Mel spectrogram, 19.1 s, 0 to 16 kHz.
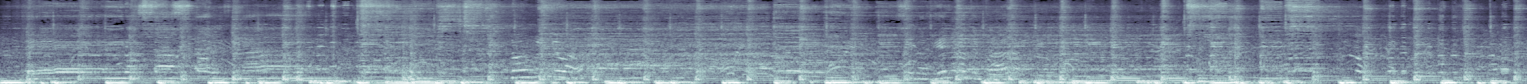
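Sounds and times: man singing: 0.0s - 14.2s
accordion: 0.0s - 19.0s
bass line: 0.0s - 19.0s
drums: 0.0s - 19.0s
guitar: 0.0s - 19.0s.

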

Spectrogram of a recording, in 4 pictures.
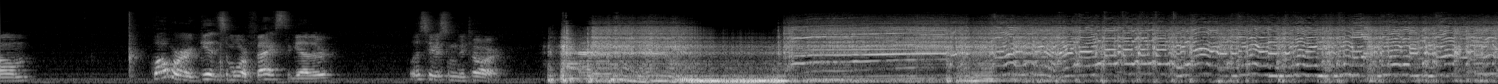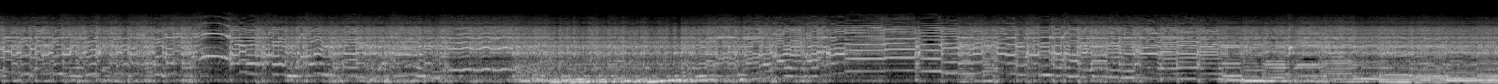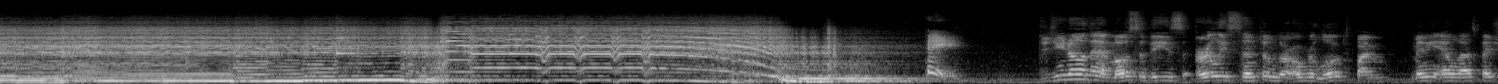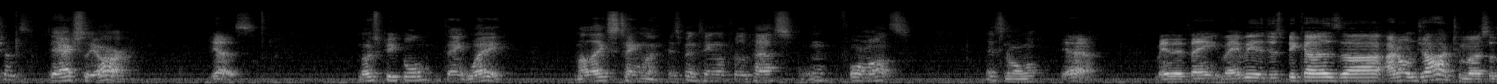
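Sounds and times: electric guitar solo: 5.4s - 39.2s.

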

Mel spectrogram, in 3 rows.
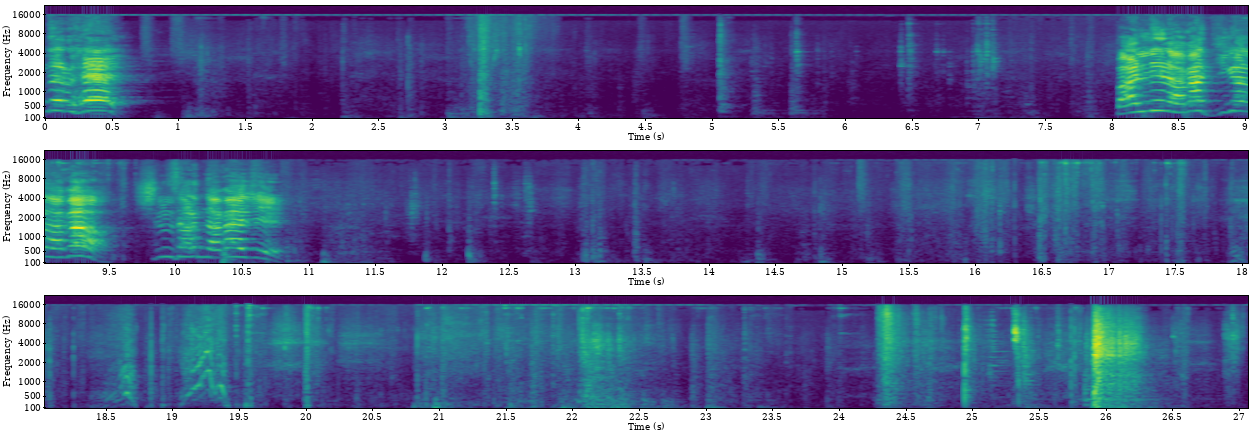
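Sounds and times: cloth bag rustling: 15.8s - 20.0s
zipper being pulled: 18.4s - 19.6s.

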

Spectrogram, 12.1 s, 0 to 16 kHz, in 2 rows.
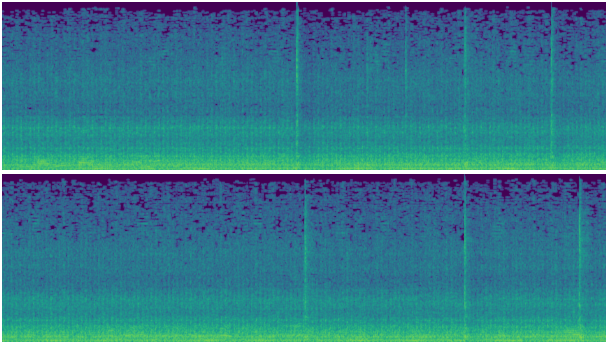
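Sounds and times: truck engine idling: 0.0s - 12.0s.

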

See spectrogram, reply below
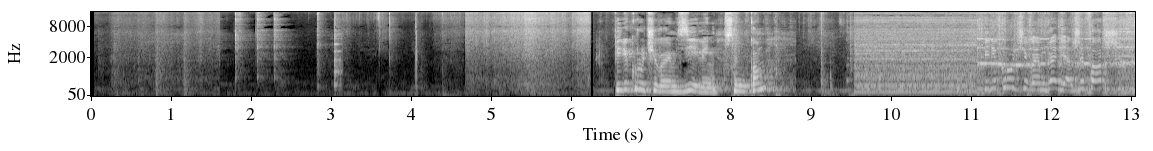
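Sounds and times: herbs rustling: 3.2s - 6.3s.

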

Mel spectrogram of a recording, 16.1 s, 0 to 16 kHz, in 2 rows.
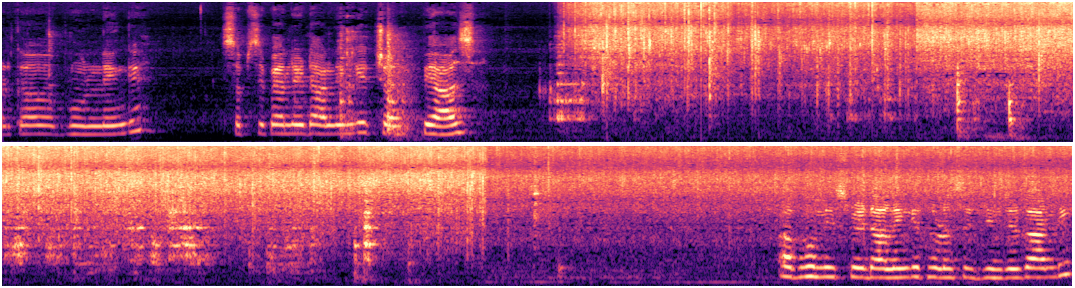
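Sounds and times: onions sizzling in oil: 4.1s - 16.0s
wooden spatula scraping pan: 6.2s - 11.2s.

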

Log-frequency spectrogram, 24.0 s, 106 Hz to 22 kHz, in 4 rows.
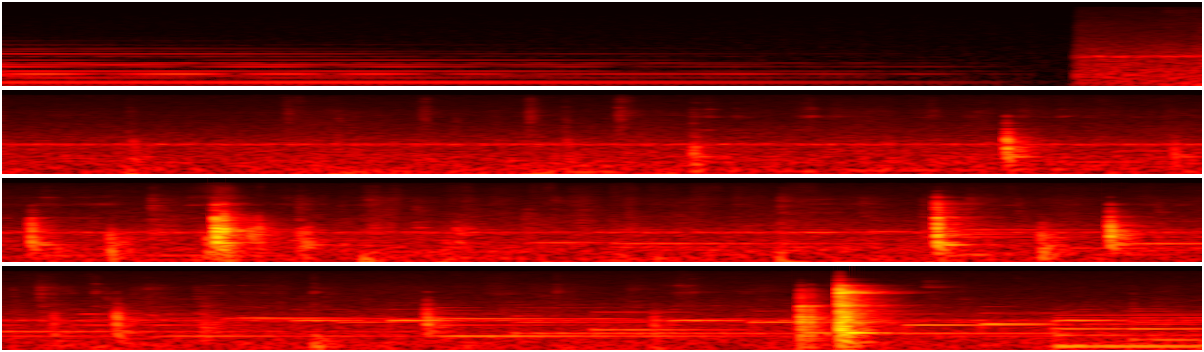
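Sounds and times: faint steady hum: 5.4s - 24.0s
rolling pin knocking on stone: 11.9s - 13.8s, 16.6s - 20.2s, 22.0s - 22.6s.

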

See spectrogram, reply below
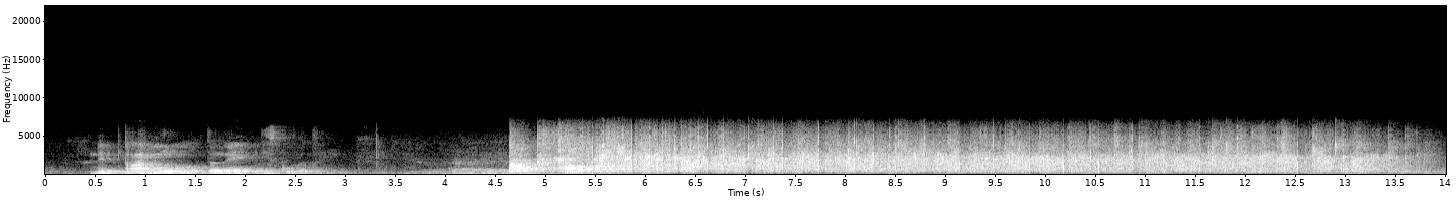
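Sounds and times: audience applauding: 4.6s - 14.0s.

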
